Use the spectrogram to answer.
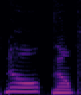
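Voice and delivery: high, soft, polite brush-off; imitating a very polite no; polite refusal. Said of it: "very politely is like".

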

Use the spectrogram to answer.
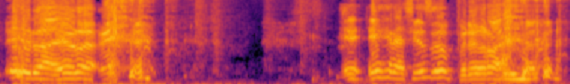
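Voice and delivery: entre risas, más fuerte; riendo. Real, not acted. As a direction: dice verdad riéndose. Riendo tras leer la frase. (riéndose a carcajadas)

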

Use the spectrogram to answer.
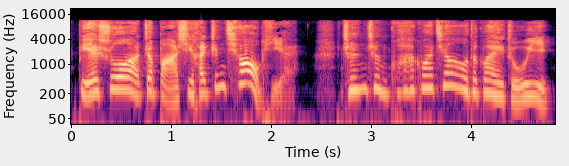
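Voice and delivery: very high, loud character voice; chattering onlooker. A narrator's reading. Circus folk all chip in about the pig, chattering. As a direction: pipe up excitedly from the crowd. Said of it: "大家同时七嘴八舌地议论起来".

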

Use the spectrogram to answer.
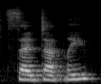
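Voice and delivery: ordinary delivery

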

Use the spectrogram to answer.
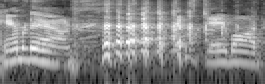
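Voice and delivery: a cheeky fake apology; playful bump-and-sorry; gleeful mock bash. Acting gleeful bumping game.

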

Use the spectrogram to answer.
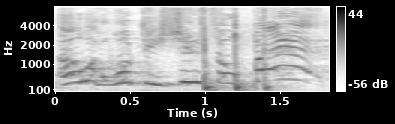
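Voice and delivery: put-on high, yearning begging child voice; child swooning over shoes; desperate child. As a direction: pour out the longing like a kid who must have them. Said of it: "You want these shoes?".

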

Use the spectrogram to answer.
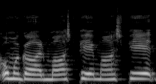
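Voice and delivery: lightly mocking teen boy voice; imitating teenage boys. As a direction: do a hint of an over-eager festival kid. Mimicking annoying teenage boys chanting.

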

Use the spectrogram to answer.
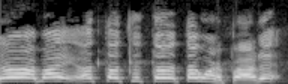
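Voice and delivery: high chirpy welcome to a latecomer; cheery MC. Retold or imitated. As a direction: brightly wave the late bloke on, mate. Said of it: "I said".

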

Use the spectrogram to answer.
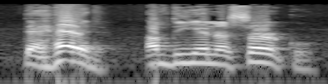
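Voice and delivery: normal talking voice

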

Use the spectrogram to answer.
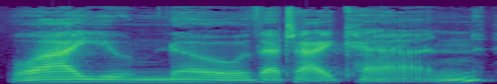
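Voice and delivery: low, slow cartoon cat voice; deep, leisurely show-off cat; boastful cat. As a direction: brag slowly, deep and easy.

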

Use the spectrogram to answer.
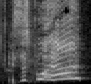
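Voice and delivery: squeaky high mock girl voice; silly high girly voice. Reading a friend's text to a podcast co-host in a squeaky girly voice. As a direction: pitch it way up like a giggly girl. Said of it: "that type of a voice".

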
